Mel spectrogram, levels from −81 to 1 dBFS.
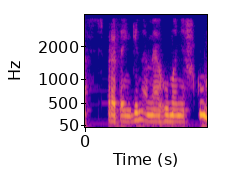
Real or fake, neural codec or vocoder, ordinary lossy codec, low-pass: real; none; MP3, 32 kbps; 3.6 kHz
